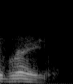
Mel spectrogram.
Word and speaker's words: Rie: So, Dr. Van Rie, I asked my Dutch wife, is your last name pronounced Rie or Ray? – Well, she wasn't sure. – Say Ray.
